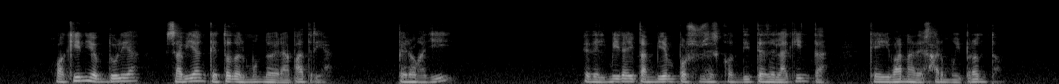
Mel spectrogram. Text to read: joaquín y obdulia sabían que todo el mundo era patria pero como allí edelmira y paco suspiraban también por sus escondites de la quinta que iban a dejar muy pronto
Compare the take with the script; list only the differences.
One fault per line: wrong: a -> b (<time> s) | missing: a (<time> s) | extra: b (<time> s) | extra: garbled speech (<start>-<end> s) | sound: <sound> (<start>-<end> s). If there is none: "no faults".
missing: como (4.2 s)
missing: paco suspiraban (6.3 s)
